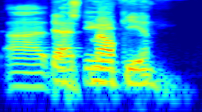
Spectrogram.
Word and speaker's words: Dastmalchian: One guy I want to, I call it, I don't know how to pronounce his last name, David Dastmalchian or whatever. – Dastmalchian. Yeah, sure.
